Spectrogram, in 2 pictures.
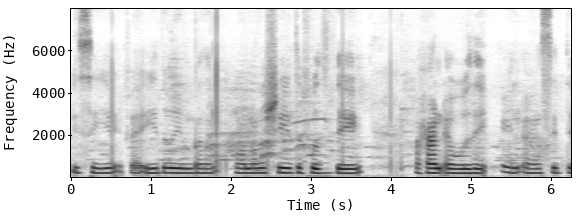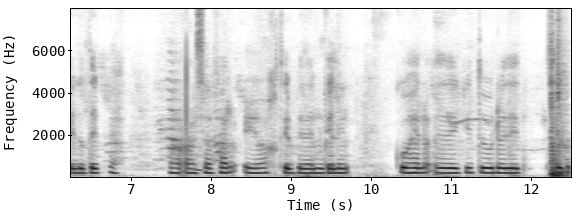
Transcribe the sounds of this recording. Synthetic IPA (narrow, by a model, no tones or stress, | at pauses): ʔɪsiːjɛjfaːʔiːðɔːjɪmbɐðɐnɔːnɔlɔʃiːd̪ɐfʊððɛjɛj | wɑħɑːnʔɐwɔːðɛj | ɪnaːnsɪd̪ɛɡd̪ɛɡɐh | ɔːʔaːnsɐfɐrijɔwɑχt̪ʰɪbɐðɛŋɡɛlɪn | kʰʊɦɛlɔʔɐðɛːɣid̪ɔwlɐðɛːd̪ | sɪð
